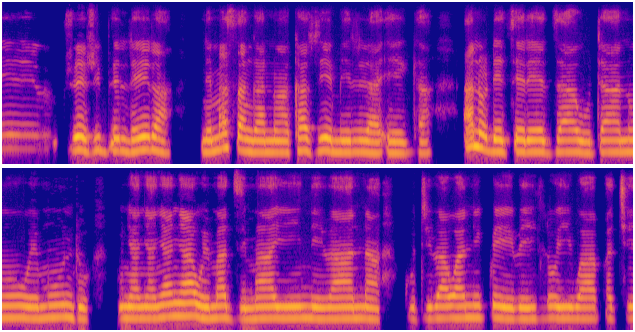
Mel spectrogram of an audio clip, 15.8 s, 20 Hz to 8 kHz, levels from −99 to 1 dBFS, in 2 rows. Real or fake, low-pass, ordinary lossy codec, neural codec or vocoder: real; 7.2 kHz; Opus, 24 kbps; none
